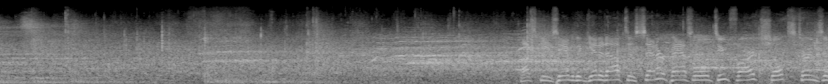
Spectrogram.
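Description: Hockey sticks clack against each other and the puck.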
